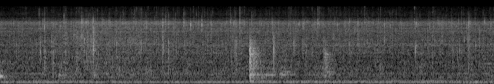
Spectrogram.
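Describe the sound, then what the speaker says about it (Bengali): Masala and tomato sizzle and fry in a pan with a steady crackling hiss, broken by a few sharper spits and stirring scrapes partway through. "মশলাটা একটু ভাজা হয়েছে, এবার এর সাথে টমেটো দিচ্ছি"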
